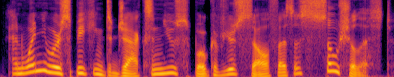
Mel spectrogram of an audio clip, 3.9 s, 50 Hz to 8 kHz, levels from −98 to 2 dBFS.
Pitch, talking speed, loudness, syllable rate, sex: 165 Hz, 215 wpm, -18 LUFS, 5.6 syllables/s, male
